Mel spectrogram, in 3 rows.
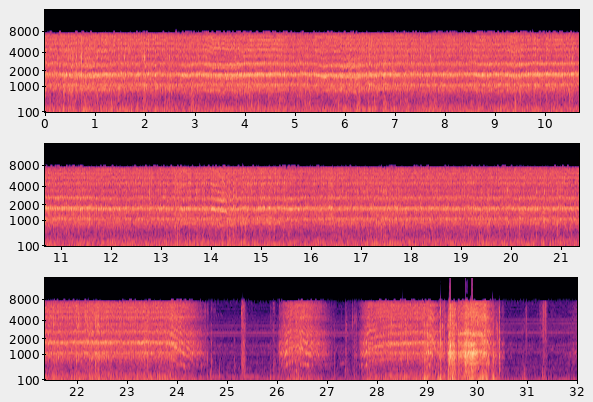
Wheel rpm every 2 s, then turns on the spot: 220, 220, 230, 230, 230, 230, 230, 230, 240, 230, 230, 220, 30, 50, 150, 50.
none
